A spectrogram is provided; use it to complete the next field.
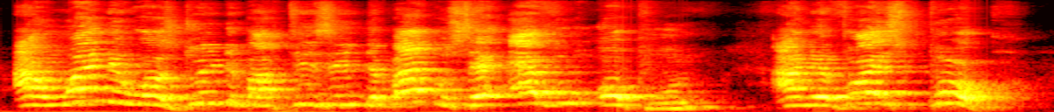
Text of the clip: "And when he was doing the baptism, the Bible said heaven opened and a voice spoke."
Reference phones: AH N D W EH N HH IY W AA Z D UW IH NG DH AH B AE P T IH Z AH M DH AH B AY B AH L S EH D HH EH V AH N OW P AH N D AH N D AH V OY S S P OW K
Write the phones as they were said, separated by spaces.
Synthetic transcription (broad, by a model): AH N W EH N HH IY W AA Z D UW IH NG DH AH B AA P T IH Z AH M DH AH B AY B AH L S EH D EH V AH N OW P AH N AH N AH V OY S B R OW K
